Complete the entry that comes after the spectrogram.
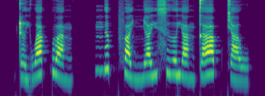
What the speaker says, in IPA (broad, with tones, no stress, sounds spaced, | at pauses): ʈ ə˨˩˨ j w a˦˥ k̚ v a˨˩ ŋ | ŋ ɛ˦˥ p̚ f a˨˩ j ɲ a˧˥ j s ɨ˧ ə̯ j a˨˩ ŋ t̪ aː˦˥ p̚ c a˨˩ w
